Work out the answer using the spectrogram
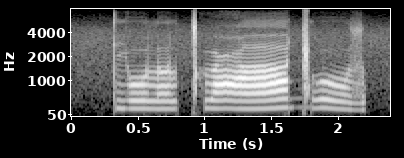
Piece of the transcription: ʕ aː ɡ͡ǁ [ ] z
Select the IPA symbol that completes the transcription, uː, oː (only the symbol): oː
